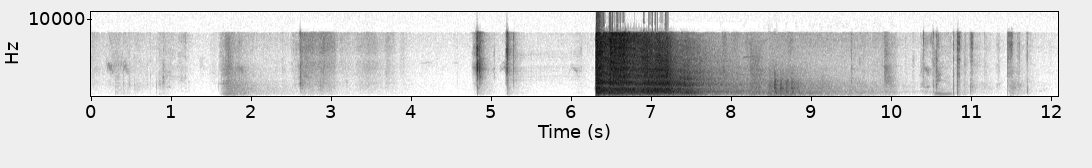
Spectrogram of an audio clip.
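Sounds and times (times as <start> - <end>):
loud explosion boom: 6.3 - 9.3.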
